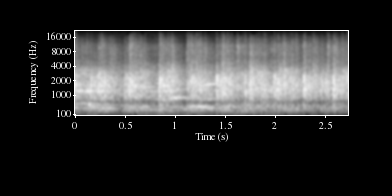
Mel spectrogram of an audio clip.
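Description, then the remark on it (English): A church audience claps together, a dense, steady patter of many hands at an even, moderate loudness, with no clear voices rising above it. “You're clapping, but when you're pastor gives you feedback, oh, I'm just leaving this church, and I'm going to go to an online church, and who are you to tell me?”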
